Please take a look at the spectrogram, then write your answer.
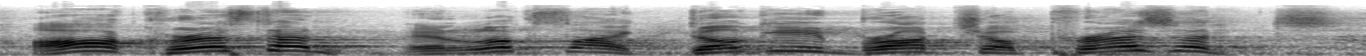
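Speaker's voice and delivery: high, lilting mock-delighted voice; falconer's show of surprise. Falconer presenting the owl's gift to Kristen, mock surprise. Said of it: "the Falcon guy goes".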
